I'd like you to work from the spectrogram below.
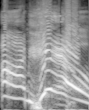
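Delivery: loud high-pitched screaming.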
